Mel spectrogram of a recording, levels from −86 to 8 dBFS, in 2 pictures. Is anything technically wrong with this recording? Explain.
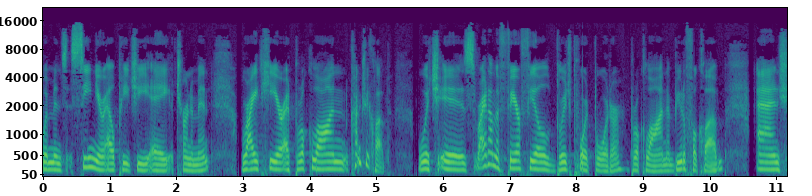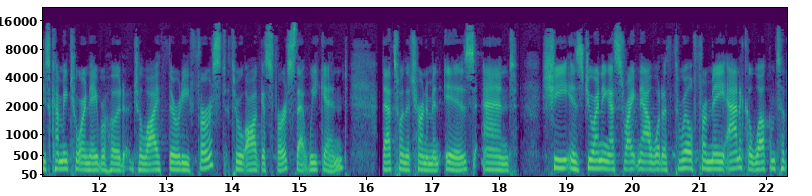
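Yes. At 8.08 s and 20.66 s the sound jumps ahead, losing roughly 10 ms and a few milliseconds; likely a dropped buffer (overrun), unread samples overwritten and the remaining audio butted together.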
